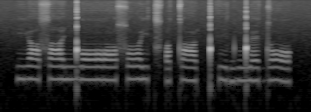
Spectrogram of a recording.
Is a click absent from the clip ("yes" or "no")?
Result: no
